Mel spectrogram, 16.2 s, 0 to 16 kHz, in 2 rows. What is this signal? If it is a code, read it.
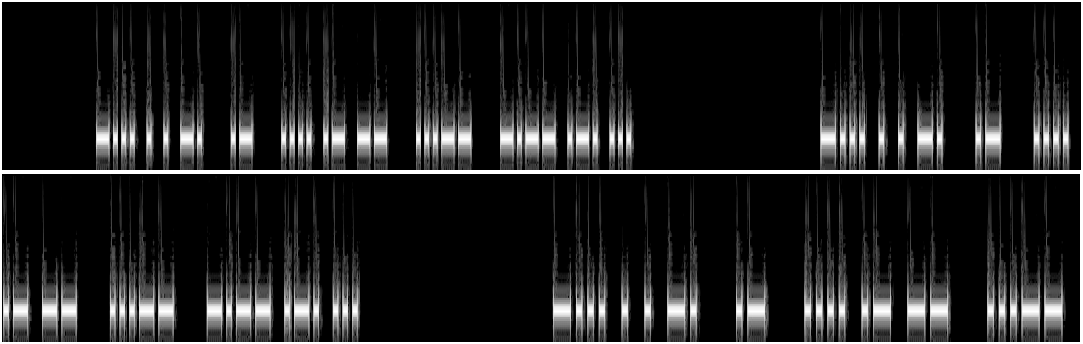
Morse code, heard as a keyed tone, about 33 wpm, 700 Hz. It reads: BEEN A HAM 3 YRS BEEN A HAM 3 YRS BEEN A HAM 3
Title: Speed-Racing Common QSO Phrases Encore - 28wpm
